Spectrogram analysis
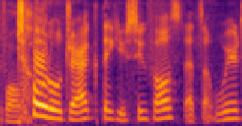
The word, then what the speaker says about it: Sioux Falls: April 17th, they're in, oh man, I don't know how to say this, Syx Falls, South Dakota, at Sioux the Falls. Total Drag. Thank you, Sioux Falls.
